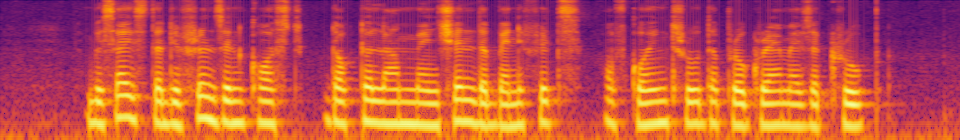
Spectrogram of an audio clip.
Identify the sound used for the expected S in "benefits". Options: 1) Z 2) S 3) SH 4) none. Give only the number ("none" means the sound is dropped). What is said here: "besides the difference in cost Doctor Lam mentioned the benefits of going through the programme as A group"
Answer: 2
